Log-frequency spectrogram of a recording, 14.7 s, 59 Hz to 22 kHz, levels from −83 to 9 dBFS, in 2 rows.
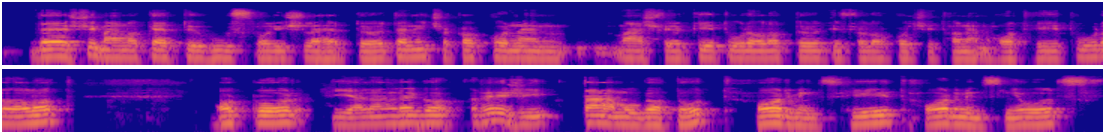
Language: Hungarian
